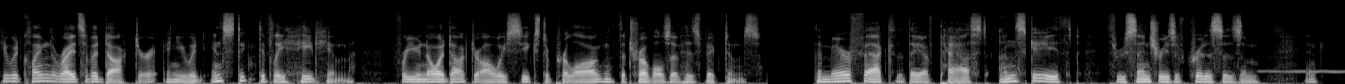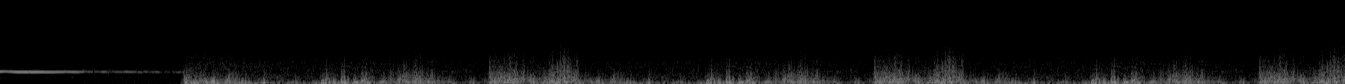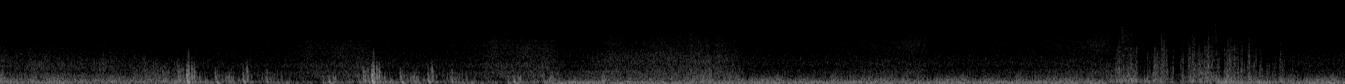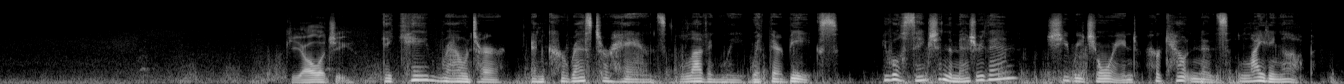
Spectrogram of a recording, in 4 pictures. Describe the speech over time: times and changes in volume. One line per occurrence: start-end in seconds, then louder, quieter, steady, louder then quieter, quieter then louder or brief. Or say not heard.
0.0-13.2 steady
43.2-53.5 steady.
